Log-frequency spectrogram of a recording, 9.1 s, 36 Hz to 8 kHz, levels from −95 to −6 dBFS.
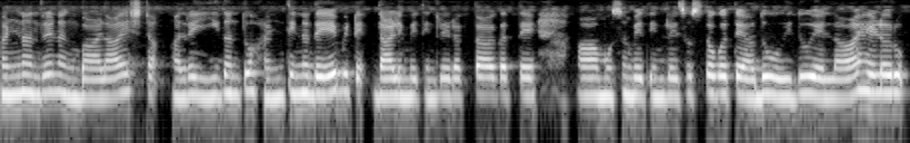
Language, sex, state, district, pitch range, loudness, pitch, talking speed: Kannada, female, Karnataka, Shimoga, 205-225 Hz, -17 LUFS, 215 Hz, 140 wpm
